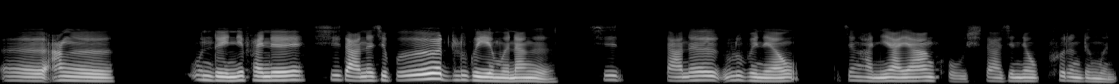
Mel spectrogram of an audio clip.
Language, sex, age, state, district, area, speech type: Bodo, female, 45-60, Assam, Baksa, rural, spontaneous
